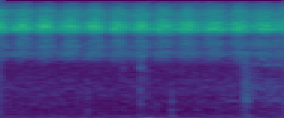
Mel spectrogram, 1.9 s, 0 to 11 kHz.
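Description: Cicadas drone in a steady, high-pitched buzz that swells and eases in a gentle, regular pulse throughout, on a hot day of 38 degrees, with a few faint soft thuds underneath and no voices.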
